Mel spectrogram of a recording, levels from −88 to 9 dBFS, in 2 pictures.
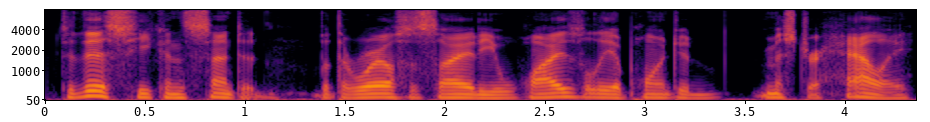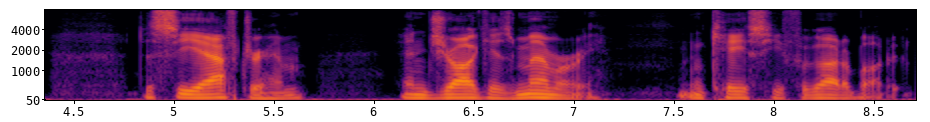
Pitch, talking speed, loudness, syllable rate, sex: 110 Hz, 180 wpm, -22 LUFS, 5.8 syllables/s, male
